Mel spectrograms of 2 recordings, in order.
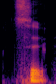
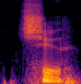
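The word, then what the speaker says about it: つ: They always go chu, chu, but it's tsu, okay?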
